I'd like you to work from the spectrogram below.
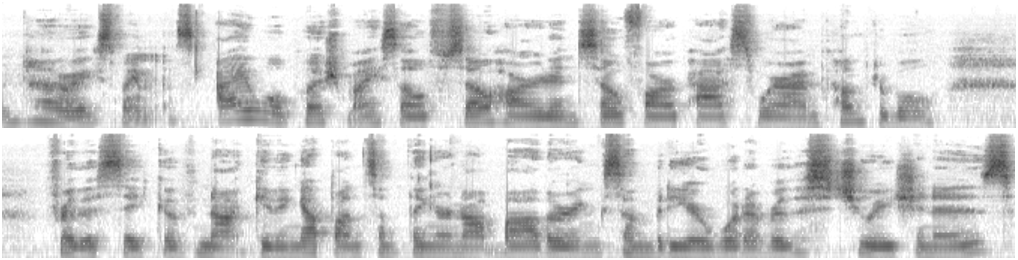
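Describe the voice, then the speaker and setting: A woman talks at a fairly quick pace in a monotone, flat intonation. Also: medium pitch for a woman. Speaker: vlogger. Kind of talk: personal vlog monologue. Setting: at home. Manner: halting, self-interrupting.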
